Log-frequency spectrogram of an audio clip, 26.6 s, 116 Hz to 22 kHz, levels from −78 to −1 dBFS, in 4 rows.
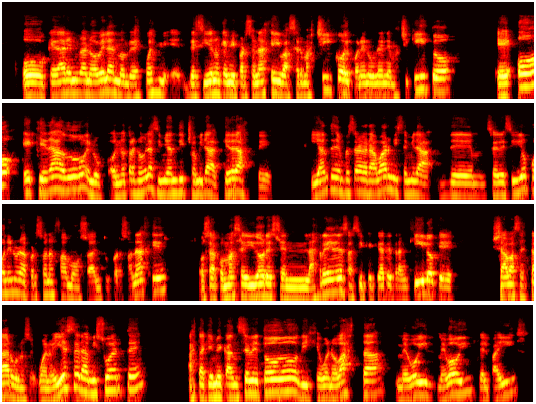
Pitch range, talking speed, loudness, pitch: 140-185 Hz, 215 wpm, -20 LUFS, 155 Hz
